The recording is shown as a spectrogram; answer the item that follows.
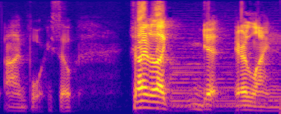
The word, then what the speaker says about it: Envoy: I sometimes pronounce it as Envoy, but it's actually pronounced as Envoy.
